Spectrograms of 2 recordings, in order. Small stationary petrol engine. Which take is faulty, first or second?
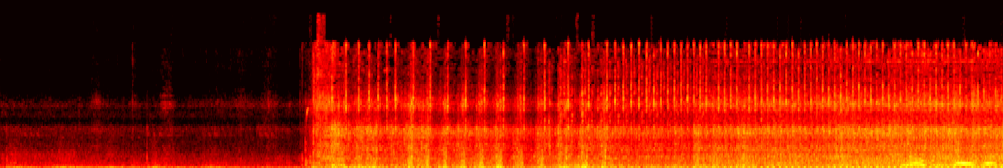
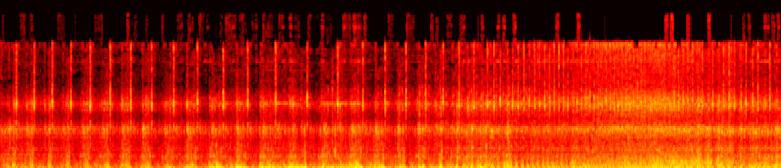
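second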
